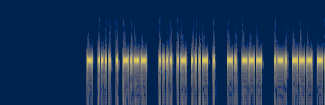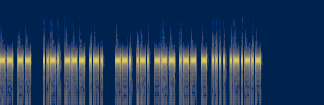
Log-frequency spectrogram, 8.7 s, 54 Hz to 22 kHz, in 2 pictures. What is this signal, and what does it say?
Morse code, heard as a keyed tone, about 51 wpm, 700 Hz. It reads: THEY HAVE NO ROOM FOR GROWTH.
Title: Sentences from Top 1000 Words - Review Part 5 - 50wpm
